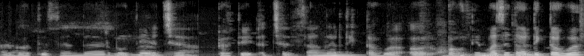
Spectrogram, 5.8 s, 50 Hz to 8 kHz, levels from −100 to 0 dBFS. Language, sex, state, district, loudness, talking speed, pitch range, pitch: Hindi, male, Chhattisgarh, Sarguja, -33 LUFS, 145 wpm, 150-195 Hz, 160 Hz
